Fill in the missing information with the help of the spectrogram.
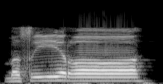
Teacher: بصیرا صاد موٹا ہوگا، صاد کے بعد یا ہے، تھوڑا سا لمبا کریں گے، را کو موٹا کریں گے، را کے بعد الف ہے، تھوڑا سا لمبا بھی کریں گے۔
